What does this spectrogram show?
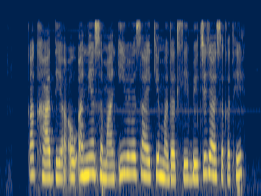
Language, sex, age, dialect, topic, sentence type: Chhattisgarhi, female, 18-24, Central, agriculture, question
